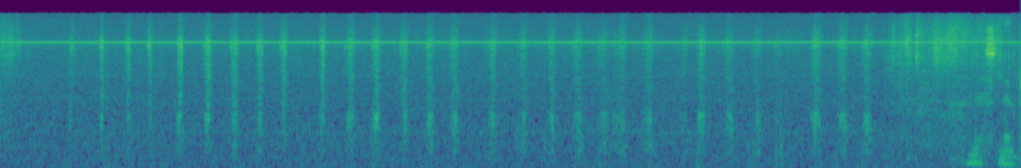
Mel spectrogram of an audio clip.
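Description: A marker pen squeaks and scratches across paper in short, quick strokes.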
